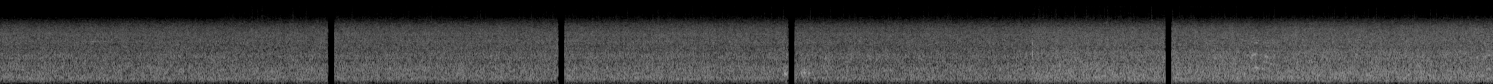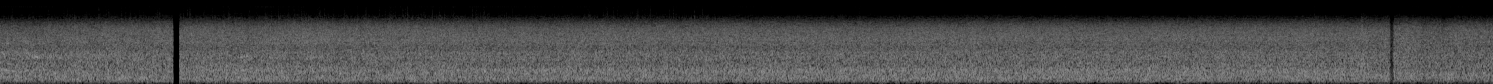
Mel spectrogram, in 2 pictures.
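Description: Steady rush of whitewater rapids on a mountain river. The sound cuts out for an instant five times in the first half.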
